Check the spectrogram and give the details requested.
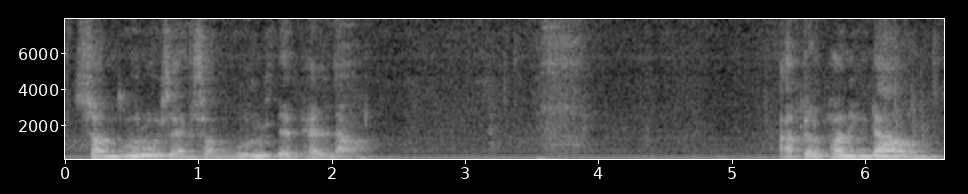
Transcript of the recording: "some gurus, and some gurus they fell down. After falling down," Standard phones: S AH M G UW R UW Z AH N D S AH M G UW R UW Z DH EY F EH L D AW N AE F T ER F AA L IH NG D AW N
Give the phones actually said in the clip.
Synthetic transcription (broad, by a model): S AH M G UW R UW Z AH N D S AH M G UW R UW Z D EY P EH L D AW N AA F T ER P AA L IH NG D AW N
